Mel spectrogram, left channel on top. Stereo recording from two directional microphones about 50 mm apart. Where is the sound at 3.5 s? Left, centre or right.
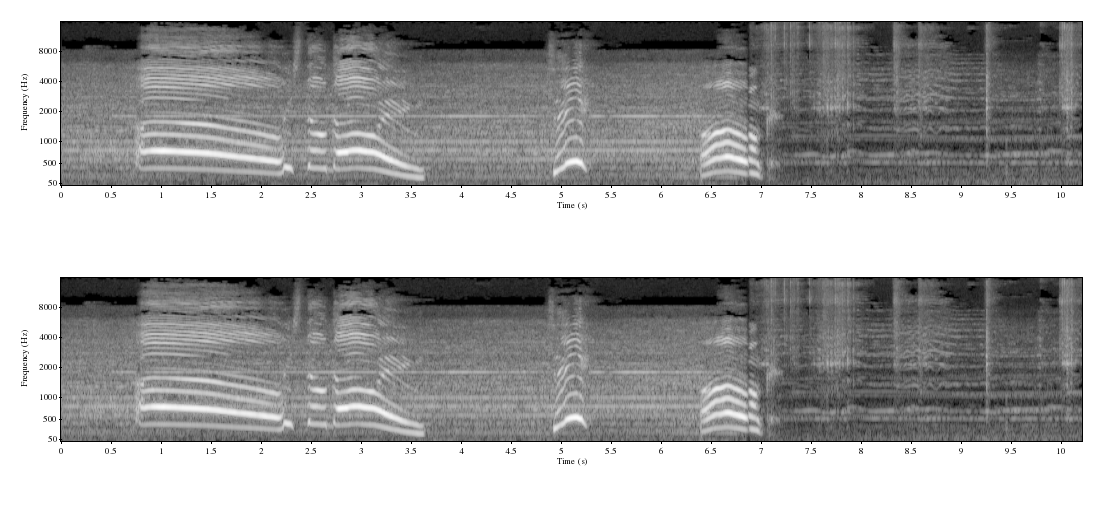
Centre.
